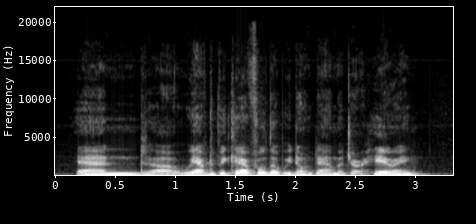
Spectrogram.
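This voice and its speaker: A man at medium pitch talks at a very fast pace with fairly even intonation. Audible room echo surrounds his voice. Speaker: Bible teacher. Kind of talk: lecture.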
